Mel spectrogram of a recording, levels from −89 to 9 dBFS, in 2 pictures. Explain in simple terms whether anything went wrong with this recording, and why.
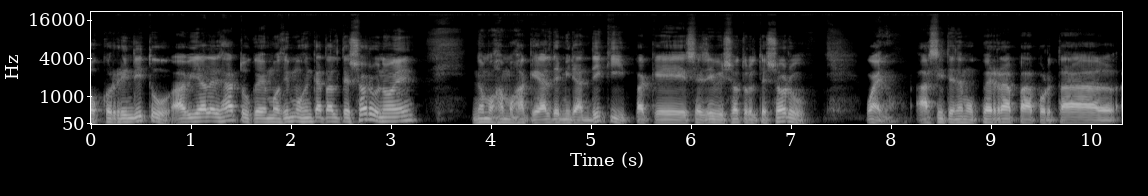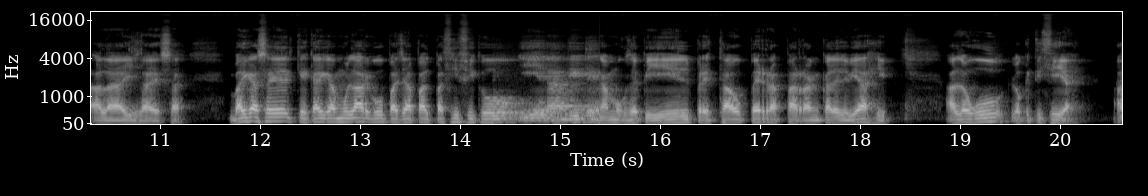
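Something does go wrong, briefly. From 14.34 to 15.40 s, right after "mu largu pallá pal", the speech suddenly turns roomy and hollow with less low end, then snaps back before "de piíl prestau perras". That's likely a switch to a distant microphone.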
